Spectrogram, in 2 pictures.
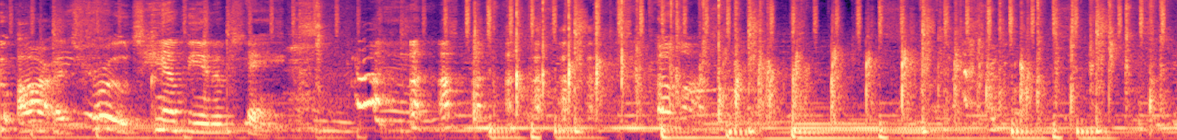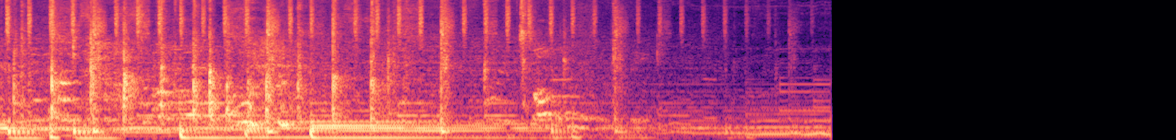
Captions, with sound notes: - You are a true champion of change. (Anita laughs) Come on y'all. (all clapping) (calm music)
